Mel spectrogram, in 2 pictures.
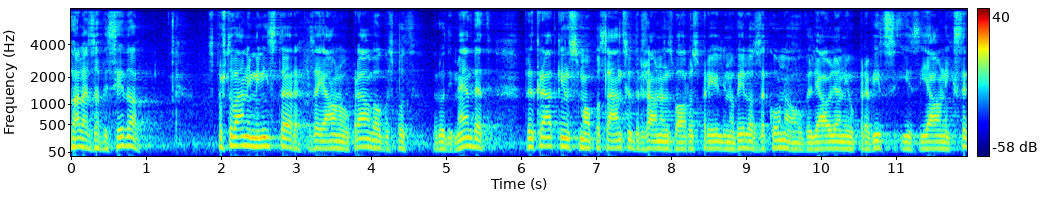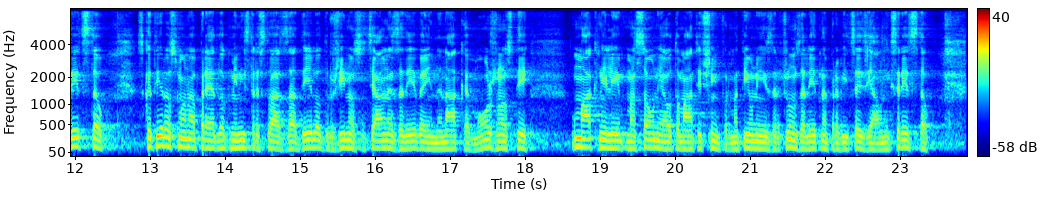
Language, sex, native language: Slovenian, male, Slovenian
